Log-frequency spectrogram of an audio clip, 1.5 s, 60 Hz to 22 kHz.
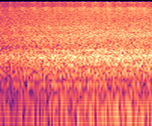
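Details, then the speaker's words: Rebuilt Audi S4 B7 V8 idling on first start in 15 months, brief run before checking oil level: steady, even smooth low rumble with no knocks, ticks or misfires; engine running cleanly. "Oh my God, it's running so well. Smooth as"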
